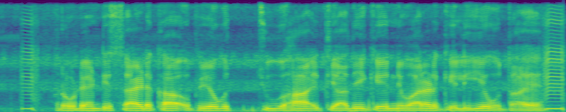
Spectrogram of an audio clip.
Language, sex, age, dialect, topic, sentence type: Hindi, male, 25-30, Kanauji Braj Bhasha, agriculture, statement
